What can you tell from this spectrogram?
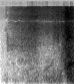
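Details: A soft rushing hiss of air builds steadily and swells at the end: the speaker's own mechanical ventilator delivering a breath, which he points out while talking in a podcast recording.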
